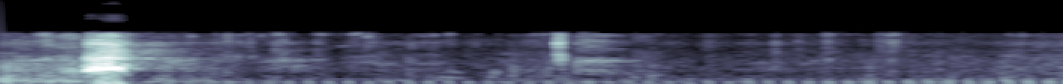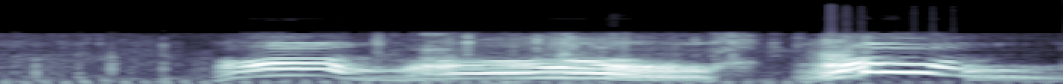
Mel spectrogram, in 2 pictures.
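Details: Siberian Husky giving a short sharp yelp at the start, then, after a quiet stretch with a faint low rumble, a long wavering moan that rises and falls, followed by a briefer cry of the same kind.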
